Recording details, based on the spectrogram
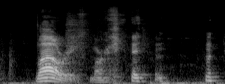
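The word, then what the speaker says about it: Lauri: Martin is still um sorry I keep calling Lori Mark and it's a Lowry marketing I feel really bad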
